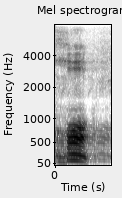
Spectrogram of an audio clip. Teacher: جو ہی آپ خا کریں گے، خا، تو آپ کو محسوس ہوگا کہ آپ کی زبان کی جو جڑ ہے، زبان جو ہے وہ اوپر کے تالو کی طرف اٹھی ہے، تو اس وجہ سے یہ حرف خا موٹا ہوا ہے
